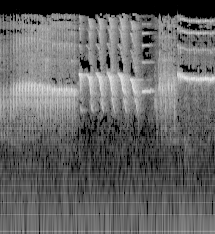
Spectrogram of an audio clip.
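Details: Singing red factor canary, kept as a pet, opens with a long fast buzzy trill, then loud repeated downward-sweeping whistles and a steady high whistled note.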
